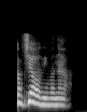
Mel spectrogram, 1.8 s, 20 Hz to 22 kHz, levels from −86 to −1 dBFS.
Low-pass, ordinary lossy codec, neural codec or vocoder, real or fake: 7.2 kHz; AAC, 32 kbps; codec, 16 kHz in and 24 kHz out, 0.4 kbps, LongCat-Audio-Codec, four codebook decoder; fake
